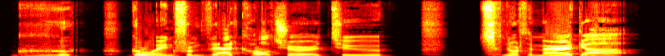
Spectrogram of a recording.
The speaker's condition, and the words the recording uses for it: Stuttering. I'm sure in certain cases it might coexist with other issues, but in my case it has mainly affected speaking.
